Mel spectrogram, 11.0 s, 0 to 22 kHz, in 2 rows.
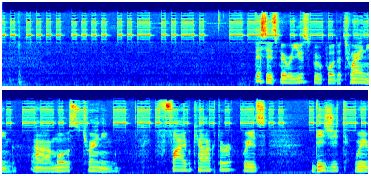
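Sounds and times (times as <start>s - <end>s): morse code beeping: 0.0s - 11.0s.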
